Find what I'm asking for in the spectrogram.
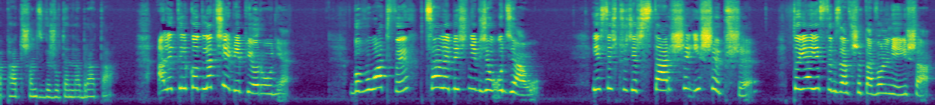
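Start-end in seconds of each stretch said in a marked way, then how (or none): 2.1-12.4 high, fast tearful outburst; a little sister near tears; whimpering. Acted. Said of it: "chlipnęła". (pochlipując, wysoko)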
